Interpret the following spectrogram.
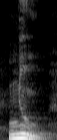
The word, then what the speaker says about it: nous: So for we say, read it, right, nous, don't pronounce the S.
